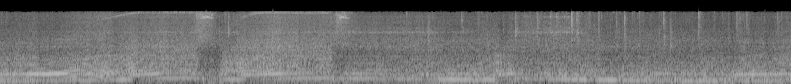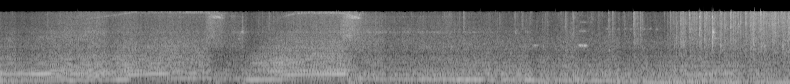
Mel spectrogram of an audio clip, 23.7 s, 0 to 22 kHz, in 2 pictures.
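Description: Datsun 1600 race car's four-cylinder engine heard from inside the cabin, its pitch climbing under hard acceleration and falling off into corners. Upshifts break the climb about three seconds in and again about fifteen seconds in.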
